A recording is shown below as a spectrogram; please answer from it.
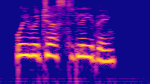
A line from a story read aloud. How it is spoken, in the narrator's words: Felicity says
